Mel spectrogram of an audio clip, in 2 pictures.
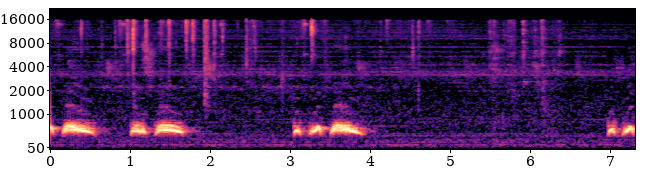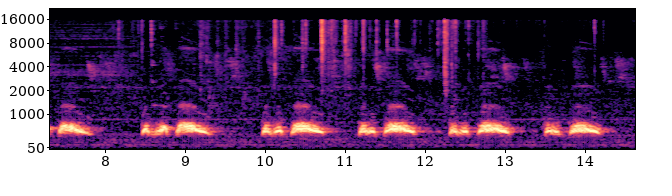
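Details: Spotted dove from a captive breeding pair, courting, preening one another and nesting; repeated phrases of two short coos plus a longer falling coo, with a pause mid-way and then phrases about every second, light clicks behind.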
